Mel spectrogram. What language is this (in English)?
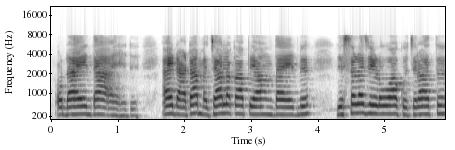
Sindhi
